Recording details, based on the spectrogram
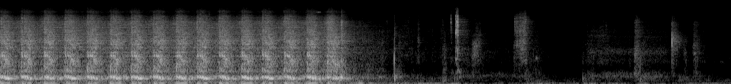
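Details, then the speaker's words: Kubota D905 diesel (Lincoln Ranger 300 welder) warmed to operating temperature, cranked with fuel shut off by zip-tied stop lever, glow plug out for compression test: even, strong cranking beat, no firing; cylinder 1 reads about 370–380 psi, healthy. "would you look at that we are about 370 380 is cylinder 1"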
